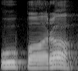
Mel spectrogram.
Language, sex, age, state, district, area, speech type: Odia, male, 18-30, Odisha, Dhenkanal, rural, read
